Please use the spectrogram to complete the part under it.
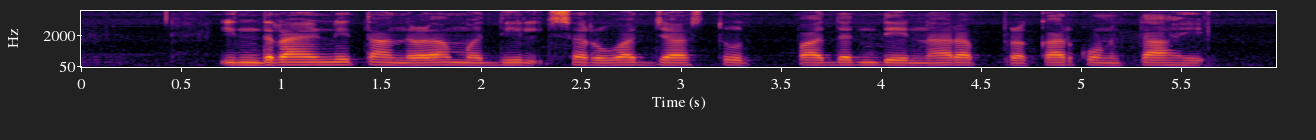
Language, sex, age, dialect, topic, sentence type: Marathi, male, 18-24, Standard Marathi, agriculture, question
